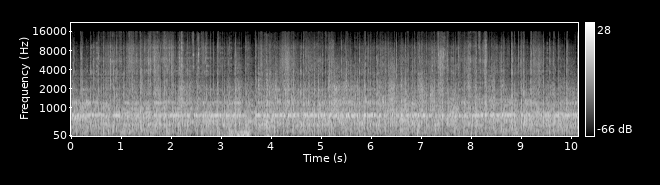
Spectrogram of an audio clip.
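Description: A steady background drone holding one constant mid-pitched tone over a noisy hiss, with a short low rumble about three seconds in.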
